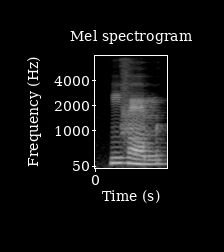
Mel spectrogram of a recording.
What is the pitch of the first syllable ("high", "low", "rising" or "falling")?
high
